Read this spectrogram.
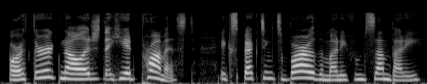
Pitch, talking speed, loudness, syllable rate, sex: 245 Hz, 180 wpm, -18 LUFS, 6.8 syllables/s, female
